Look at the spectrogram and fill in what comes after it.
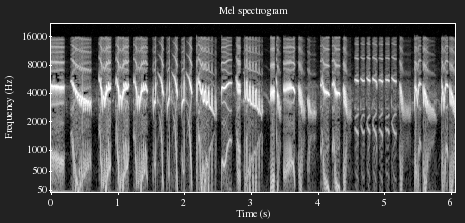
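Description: Small birds chirping: a quick run of short, high, downward-sweeping notes, about three or four a second, with a brief rapid trill from a second voice about five seconds in.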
